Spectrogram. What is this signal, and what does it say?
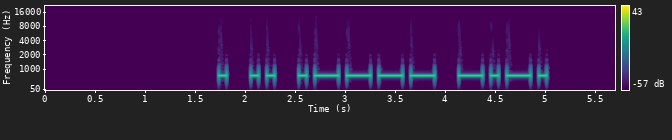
Morse code, heard as a keyed tone, about 15 wpm, 700 Hz. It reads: EI1C
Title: DXCC-100 Call Signs - 4 Characters - Repeated 2x - 15wpm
